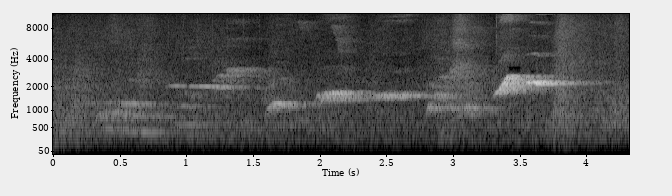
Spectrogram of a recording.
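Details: A male crested oropendola displaying when a female is near, at Blijdorp zoo in Rotterdam, Netherlands, gives liquid, fluty whistles that step up and down in pitch, ending in a louder upward-sliding note; faint background hiss.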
